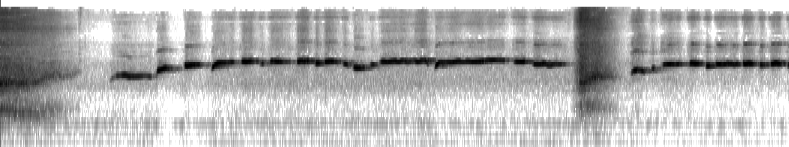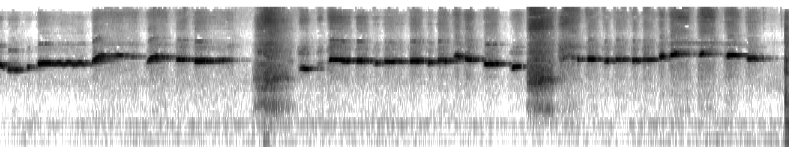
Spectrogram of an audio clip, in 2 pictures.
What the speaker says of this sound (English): So I can whistle entire songs inhaling. So instead of inhaling, I exhale.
